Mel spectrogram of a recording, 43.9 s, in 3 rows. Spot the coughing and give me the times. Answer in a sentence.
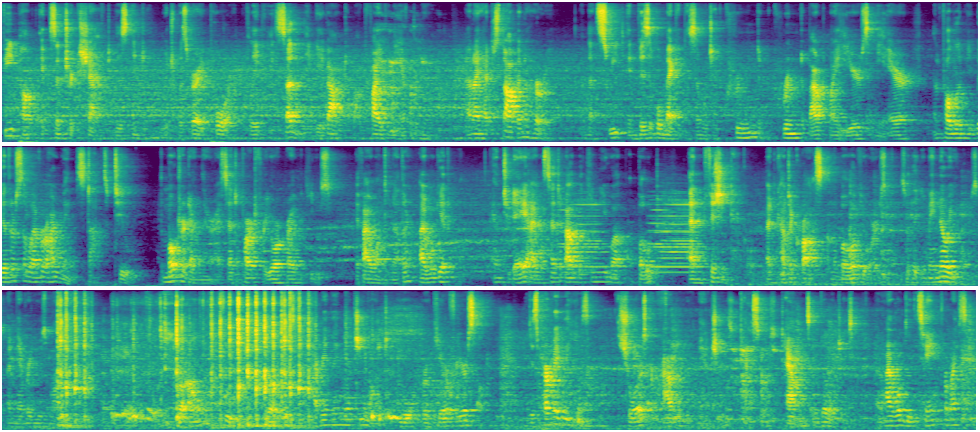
The coughing can be heard from 5.5 to 6.6 s and from 40.1 to 41.5 s.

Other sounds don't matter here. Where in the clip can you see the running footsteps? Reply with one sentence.
You can't hear the running footsteps here.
